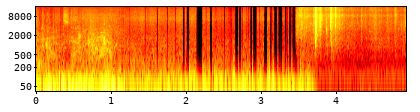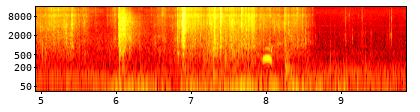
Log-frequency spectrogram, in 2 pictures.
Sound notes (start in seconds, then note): 3.4 branches cracking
